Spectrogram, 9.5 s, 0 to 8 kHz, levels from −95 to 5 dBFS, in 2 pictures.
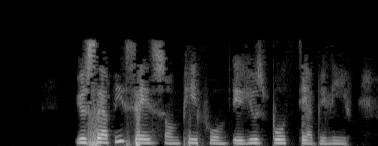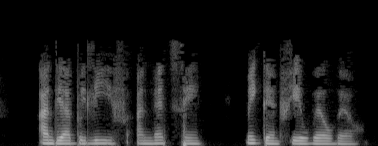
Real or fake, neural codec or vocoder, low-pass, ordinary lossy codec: fake; codec, 16 kHz, 0.8 kbps, ZipCodec; 7.2 kHz; MP3, 24 kbps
